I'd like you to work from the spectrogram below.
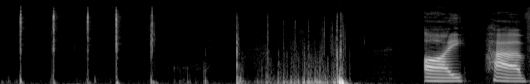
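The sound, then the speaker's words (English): A bamboo pen makes a series of sharp, dry clicks, evenly spaced at first, then sparser. Papery rustling from a notebook follows and ends in a soft thump, and a person then speaks briefly. “I have a pen, which sounds like this. And I have a notebook, which sounds like this.”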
